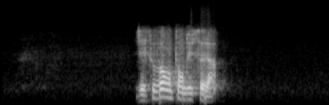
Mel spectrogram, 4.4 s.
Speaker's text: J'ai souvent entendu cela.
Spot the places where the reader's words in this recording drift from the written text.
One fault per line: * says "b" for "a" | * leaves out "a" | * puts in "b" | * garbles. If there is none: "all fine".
all fine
